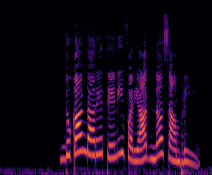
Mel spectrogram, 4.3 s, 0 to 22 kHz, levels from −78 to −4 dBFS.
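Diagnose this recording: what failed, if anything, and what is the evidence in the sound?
The codec stage failed across the whole speech clip, with transcoding between lossy codecs the likely cause. The sound carries two layers of coding damage at once: the smeared, swirly high end typical of a low-rate HE-AAC encode, which fits something near 32 kbit/s, overlaid with the grainier pre-echo and tonal warble of a Vorbis pass, which fits roughly 59 kbit/s. On a spectrogram, energy stops flat at 16.3 kHz and the top band shows blotchy, patchy texture. The second encoder spent its bits re-encoding the first one's artefacts.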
